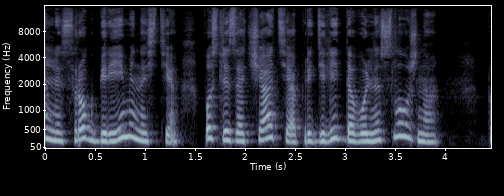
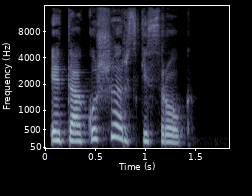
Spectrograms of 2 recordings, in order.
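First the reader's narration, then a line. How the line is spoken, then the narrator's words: Doctor's gentle explanation. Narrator (Russian): мягко поясняет врач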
